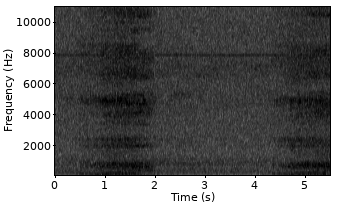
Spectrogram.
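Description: Two rough, rattling snores on breathing in, about four seconds apart, over steady room hiss. Ordinary snoring.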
